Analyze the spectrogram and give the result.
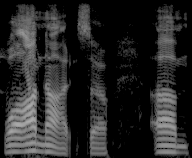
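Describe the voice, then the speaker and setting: A man acting as game master, casually narrating and making rulings in a halting, rambling way that often interrupts itself. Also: mid-range voice, a bit bright, smooth, no room sound, highs cut off.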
